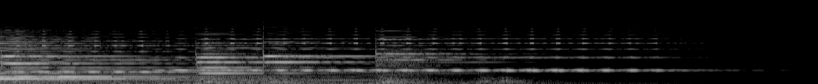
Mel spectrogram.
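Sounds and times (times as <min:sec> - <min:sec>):
music box: 0:00.0 - 0:05.4.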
